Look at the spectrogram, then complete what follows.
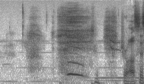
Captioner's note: laughing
